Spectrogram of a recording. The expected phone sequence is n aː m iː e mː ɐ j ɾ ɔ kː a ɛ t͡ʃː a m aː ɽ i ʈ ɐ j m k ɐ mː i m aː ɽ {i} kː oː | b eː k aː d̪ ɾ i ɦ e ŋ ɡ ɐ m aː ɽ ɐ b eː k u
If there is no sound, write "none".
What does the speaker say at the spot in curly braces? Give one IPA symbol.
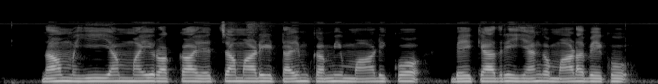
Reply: i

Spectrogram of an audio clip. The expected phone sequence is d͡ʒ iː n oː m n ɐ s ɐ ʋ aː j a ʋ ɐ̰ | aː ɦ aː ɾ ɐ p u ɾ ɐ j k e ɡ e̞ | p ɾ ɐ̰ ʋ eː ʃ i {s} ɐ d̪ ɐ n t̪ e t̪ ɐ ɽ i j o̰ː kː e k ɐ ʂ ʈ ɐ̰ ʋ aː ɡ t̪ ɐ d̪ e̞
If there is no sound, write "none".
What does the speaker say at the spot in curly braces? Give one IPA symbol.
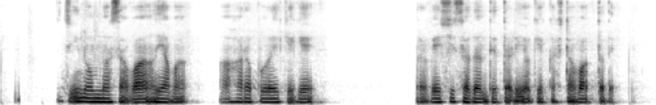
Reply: s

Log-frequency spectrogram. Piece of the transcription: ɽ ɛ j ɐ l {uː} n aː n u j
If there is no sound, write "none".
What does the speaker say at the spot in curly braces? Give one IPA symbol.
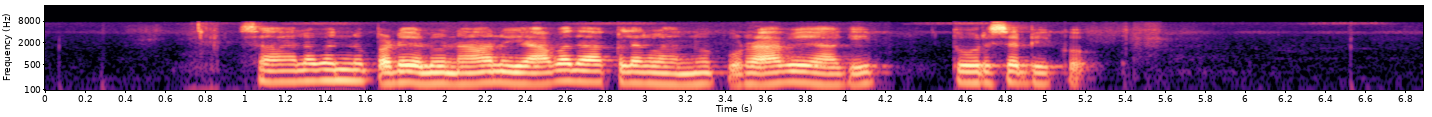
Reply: u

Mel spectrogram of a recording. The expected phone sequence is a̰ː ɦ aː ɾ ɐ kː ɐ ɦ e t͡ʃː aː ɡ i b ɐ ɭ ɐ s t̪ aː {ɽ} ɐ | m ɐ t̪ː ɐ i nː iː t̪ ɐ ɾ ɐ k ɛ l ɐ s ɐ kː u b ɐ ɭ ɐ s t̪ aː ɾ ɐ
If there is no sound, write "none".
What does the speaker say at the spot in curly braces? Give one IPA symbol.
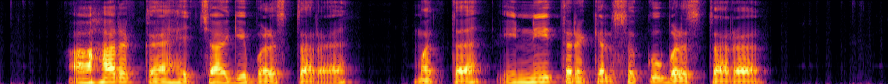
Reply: ɾ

